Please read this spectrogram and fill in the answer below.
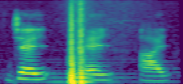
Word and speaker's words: Jain: Jain.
